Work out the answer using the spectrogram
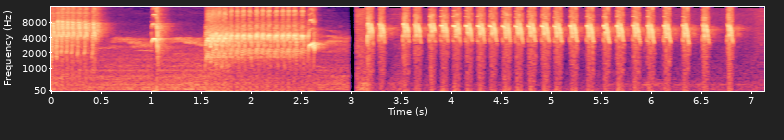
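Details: White-rumped shama song from a masteran recording said to make champion contest birds: harsh rasping bursts and a stuttering phrase open the passage, followed by a long, fast string of sharp high chips at about four per second.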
